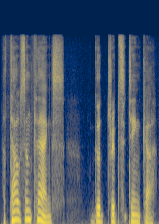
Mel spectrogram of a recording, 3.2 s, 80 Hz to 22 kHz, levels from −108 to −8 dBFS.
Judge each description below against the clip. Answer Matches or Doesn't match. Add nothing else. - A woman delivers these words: Doesn't match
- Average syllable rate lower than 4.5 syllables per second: Matches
